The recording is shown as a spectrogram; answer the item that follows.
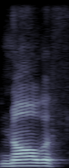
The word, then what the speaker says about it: Naworth: It's called Narworth Crossing in Cumbria. It's now on my bucket list. And that is spelled NAWORTH crossing.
